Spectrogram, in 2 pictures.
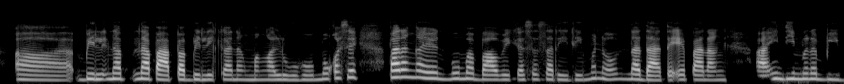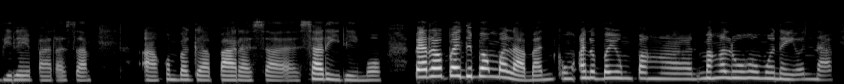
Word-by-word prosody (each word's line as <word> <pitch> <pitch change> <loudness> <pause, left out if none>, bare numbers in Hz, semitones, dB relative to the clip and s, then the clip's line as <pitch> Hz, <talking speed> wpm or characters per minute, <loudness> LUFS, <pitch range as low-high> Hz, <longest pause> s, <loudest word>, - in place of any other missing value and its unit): ah, 210 -3 -3
bili 240 +1 -2
na 260 - +2 0.2
napapabili 225 -3 +3
ka 225 -1 -4
ng 220 0 -7
mga 215 0 -5
luho 215 -1 -6
mo. 250 - -4
Kasi 300 +1 -1 0.3
parang 330 0 +6
ngayon 280 -5 -1
bumabawi 230 -4 -2
ka 220 0 -7
sa 230 0 -11
sarili 220 -2 -6
mo 265 +6 -7
'no 235 -3 -5
na 240 -1 +1
dati, 205 -2 +1
eh, 225 - -4
parang, 210 -2 -1 0.4
ah, 205 - +4
hindi 255 +2 -2
mo 255 - -1
nabibili 215 -4 -6
para 195 0 -10
sa, 195 -1 -7 0.5
ah, 195 -2 -2
kumbaga 215 -2 -4
para 200 -2 0
sa 190 -1 -6
sarili 225 -5 +1
mo. 200 +1 -7 0.3
Pero 380 +2 +10
puwede 395 -1 +8
bang 375 0 +5
malaman 220 - +2
kung 270 -1 -6
ano 300 0 +1
ba 290 - 0
yung 290 -1 -1
panga 265 -3 -4
mga 290 +3 -1
luho 300 0 -1
mo 280 -1 -3
na 255 - -4
'yun 235 +1 -8
na, 210 -2 -7
230 Hz, 175 wpm, -23 LUFS, 210-270 Hz, 0.5 s, Pero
